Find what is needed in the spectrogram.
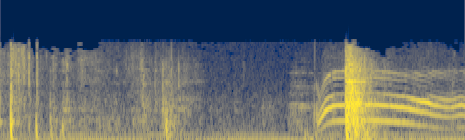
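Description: A few short knocks, then near the end a loud, drawn-out cry whose pitch falls, over a steady low hum from the old tape recording.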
